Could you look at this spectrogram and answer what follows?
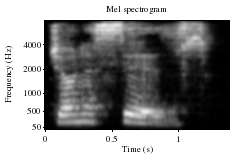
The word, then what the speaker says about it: Jonas's: Pronunciation, Jonas, his name, Jonas's. So when you speak the apostrophe S, you'll add an extra syllable. Jonas, Jonas's. Jonas's father's title was nurturer, and nurturer also capitalized.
